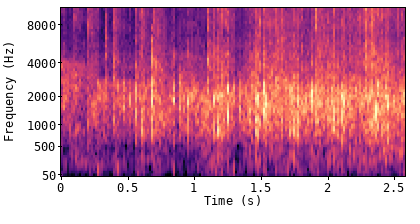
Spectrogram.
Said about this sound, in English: And thank you for that nice, polite applause.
